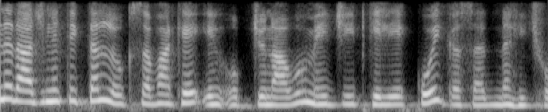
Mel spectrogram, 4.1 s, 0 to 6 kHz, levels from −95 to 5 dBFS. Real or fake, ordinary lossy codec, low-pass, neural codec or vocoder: fake; none; 5.4 kHz; codec, 16 kHz in and 24 kHz out, 0.9 kbps, LongCat-Audio-Codec, fine tuned four codebook decoder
